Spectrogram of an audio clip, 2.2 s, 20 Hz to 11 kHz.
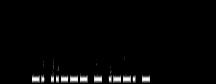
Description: Morse code, heard as a keyed tone, about 47 wpm, 700 Hz. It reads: N2TPT
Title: USA Call Signs - 5 Characters - 2x Character Spacing - 50wpm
